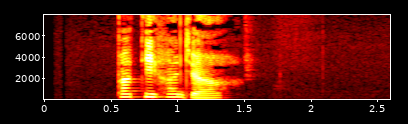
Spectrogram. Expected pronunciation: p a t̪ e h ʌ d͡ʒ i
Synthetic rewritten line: p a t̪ i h a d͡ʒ a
